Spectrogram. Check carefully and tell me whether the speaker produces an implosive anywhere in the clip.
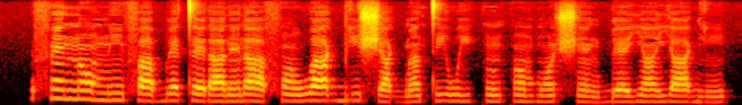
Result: no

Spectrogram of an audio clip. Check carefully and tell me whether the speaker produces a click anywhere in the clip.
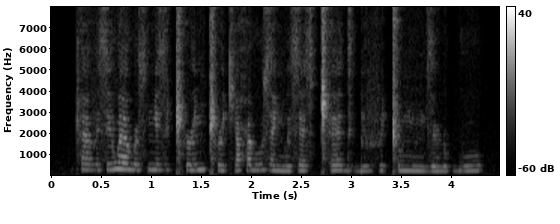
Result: yes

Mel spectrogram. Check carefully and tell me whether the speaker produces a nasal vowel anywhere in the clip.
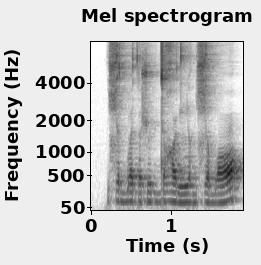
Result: no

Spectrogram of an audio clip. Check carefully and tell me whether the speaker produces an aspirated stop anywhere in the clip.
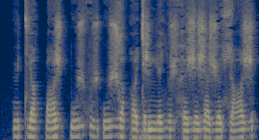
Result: no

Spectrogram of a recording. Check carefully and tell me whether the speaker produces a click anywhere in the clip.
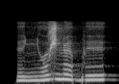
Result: no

